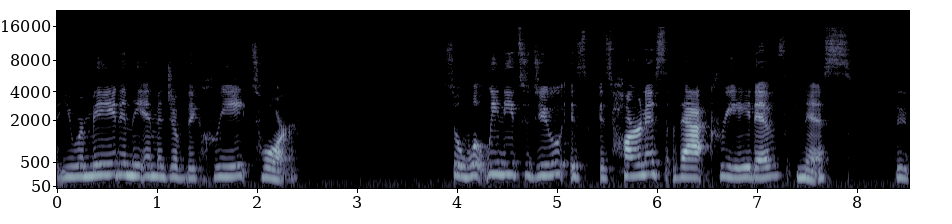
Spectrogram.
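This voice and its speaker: Earnest woman, low and bright. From New Haven, Connecticut area, USA. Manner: earnest, discursive, restarts often. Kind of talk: unscripted religious monologue.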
